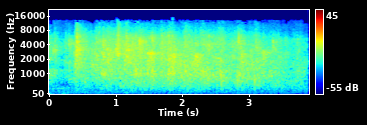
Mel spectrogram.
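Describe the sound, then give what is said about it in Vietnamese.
An audience at a Buddhist dharma talk applauds. Dense, even clapping holds steady for four seconds with no voices. “Vỗ tay cho hùng đi.”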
